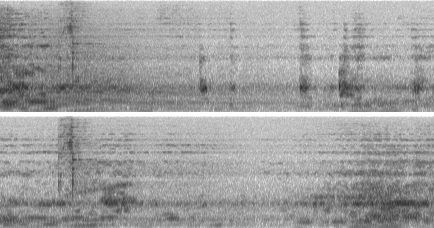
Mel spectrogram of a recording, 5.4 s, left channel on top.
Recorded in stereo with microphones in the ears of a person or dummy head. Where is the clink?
10° right (ahead or behind), 2.5 m.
